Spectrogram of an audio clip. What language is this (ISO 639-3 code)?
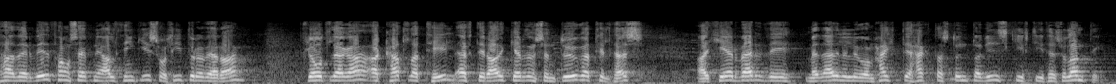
isl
